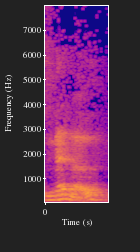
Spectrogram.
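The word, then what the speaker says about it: meno (μένω): The word continued is used, the Greek word is meno, M-E-N-O, we would spell it in English.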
